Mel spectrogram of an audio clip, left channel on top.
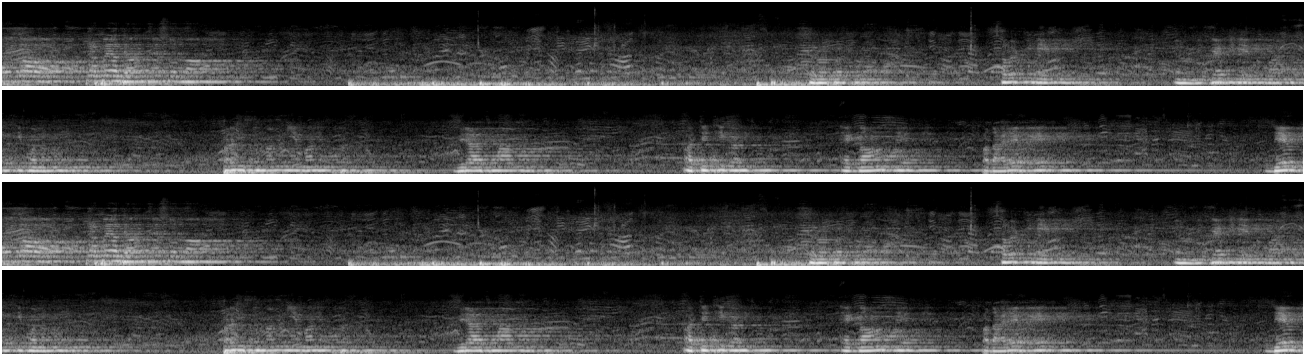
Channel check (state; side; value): identical; both; correlation 1.00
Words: कृपया ध्यान से सुनना। सर्वप्रथम सबकी देवी एवं विद्या की देवी माँ सरस्वती को नमन। परम सम्माननीय मानव पर विराजमान अतिथिगण एक गांव से पधारे हुए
